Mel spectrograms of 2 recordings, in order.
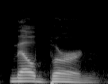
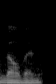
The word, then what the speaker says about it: Melbourne: life yeah yeah um mel byrne melbourne melbourne pronounced mel byrne see i i was told as melvin i don't know i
